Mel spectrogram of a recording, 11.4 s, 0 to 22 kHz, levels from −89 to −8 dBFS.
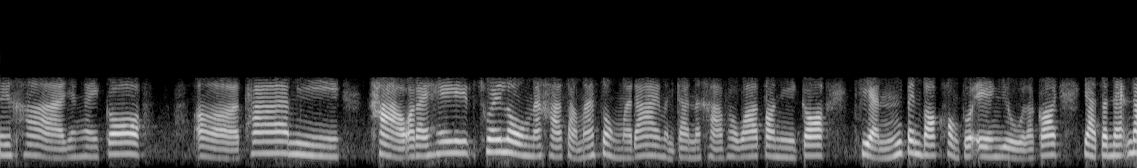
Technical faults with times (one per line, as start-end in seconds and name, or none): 0.00-11.37 Speex codec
